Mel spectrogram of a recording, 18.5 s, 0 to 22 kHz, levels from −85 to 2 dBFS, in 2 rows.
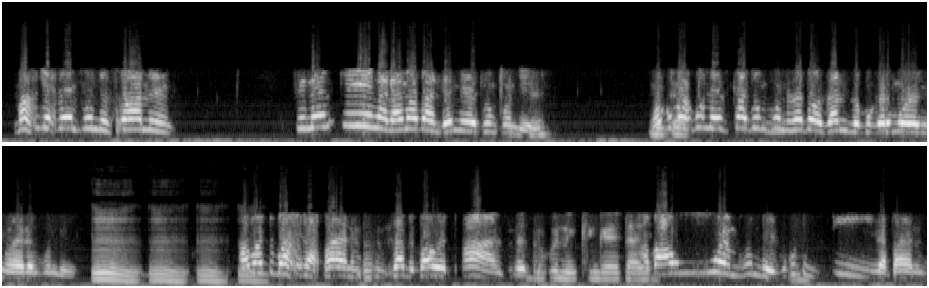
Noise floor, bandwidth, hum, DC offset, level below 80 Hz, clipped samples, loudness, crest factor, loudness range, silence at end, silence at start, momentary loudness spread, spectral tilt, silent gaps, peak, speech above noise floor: -52 dBFS; 6.8 kHz; none; under 0.1%; -50 dBFS; under 0.1%; -19 LUFS; 12 dB; 4 LU; 0.05 s; 0.15 s; 15 LU; -7 dB/octave; none; -8 dBFS; 33 dB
